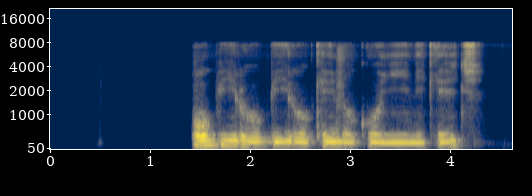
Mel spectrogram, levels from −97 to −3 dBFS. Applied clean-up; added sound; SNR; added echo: neural mask model DeepFilterNet 3.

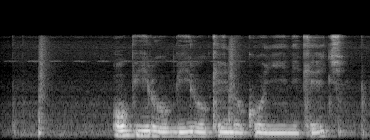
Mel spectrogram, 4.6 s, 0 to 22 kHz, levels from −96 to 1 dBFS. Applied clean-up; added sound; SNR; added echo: none; Snare drum; 16 dB; reverberation time 0.3 s.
